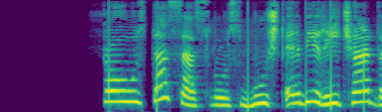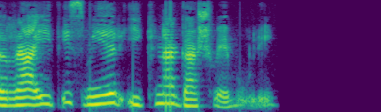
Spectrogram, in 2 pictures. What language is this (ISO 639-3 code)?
kat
